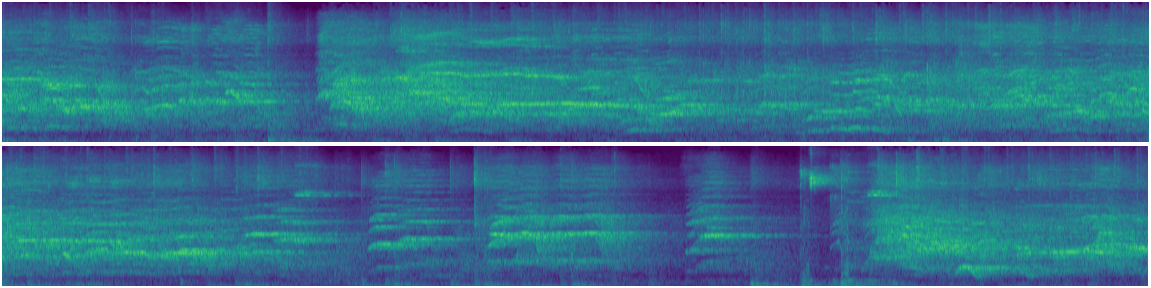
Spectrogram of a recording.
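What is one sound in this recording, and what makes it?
Young girls shout and cheer in a large echoing gym.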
